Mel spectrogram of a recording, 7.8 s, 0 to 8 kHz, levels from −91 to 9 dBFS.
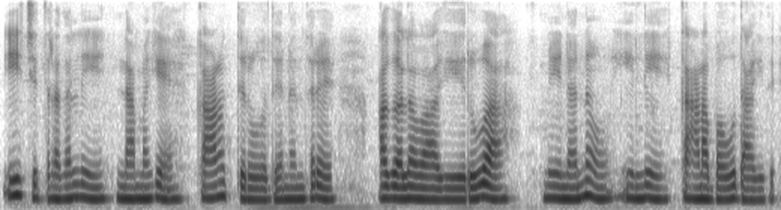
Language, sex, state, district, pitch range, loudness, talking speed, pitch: Kannada, female, Karnataka, Chamarajanagar, 165-180 Hz, -16 LUFS, 70 wpm, 170 Hz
